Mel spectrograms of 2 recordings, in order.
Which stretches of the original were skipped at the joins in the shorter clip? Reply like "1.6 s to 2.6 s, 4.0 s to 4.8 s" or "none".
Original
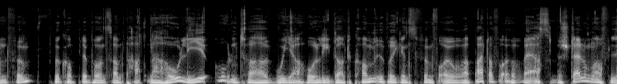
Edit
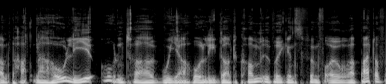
none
